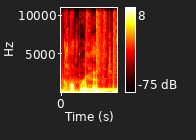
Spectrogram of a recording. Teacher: is an anapest which is our first three syllable metrical foot it is two unstressed syllables followed by one stressed syllable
